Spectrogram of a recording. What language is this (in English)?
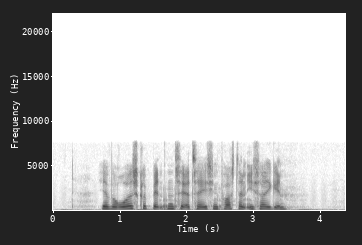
Danish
